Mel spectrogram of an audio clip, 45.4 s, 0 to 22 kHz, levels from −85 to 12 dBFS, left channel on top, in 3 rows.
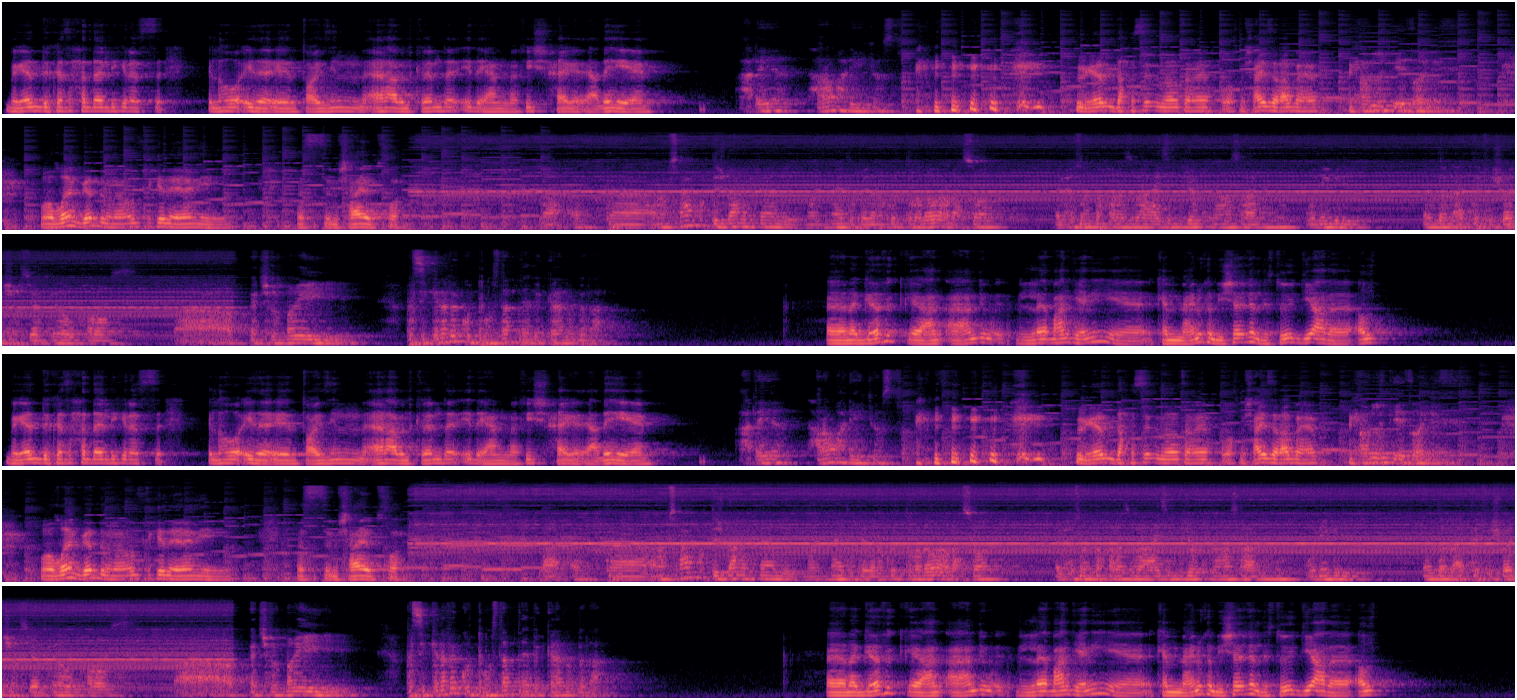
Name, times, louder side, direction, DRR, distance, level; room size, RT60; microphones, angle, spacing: voice 1, 0.0-1.8 2.1-6.5 9.1-10.5 10.7-13.2 13.5-13.7 15.0-19.2 38.5-44.0, right 1 dB, 10° right, 6 dB, 0.4 m, -21 dB
voice 2, 7.4-8.9 13.5-14.7 20.5-28.7 29.0-31.6 31.9-33.8 34.0-36.3, right 1 dB, 40° right, -5 dB, 3.9 m, -28 dB
sound 1, 8.9-20.6, equal, 80° left, 2.9 m, -37 dB
sound 2, 19.2-32.6, right 6 dB, 75° right, 1.1 m, -32 dB
28.5 x 11.5 x 3.3 m, 1.2 s
head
